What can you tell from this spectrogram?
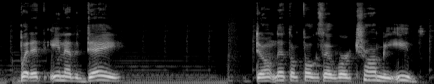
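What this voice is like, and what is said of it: Southern accent. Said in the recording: “this Southern accent”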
